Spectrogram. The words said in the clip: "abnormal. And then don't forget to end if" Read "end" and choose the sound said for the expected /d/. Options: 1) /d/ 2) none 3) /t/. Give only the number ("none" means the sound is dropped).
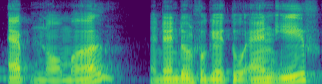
2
